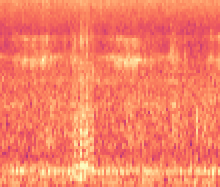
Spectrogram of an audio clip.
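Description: Faint frying of mutton and tomatoes in oil in a pressure cooker, under a steady low hum.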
